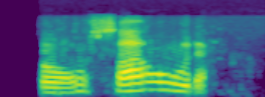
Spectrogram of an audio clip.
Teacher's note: tienes tu vibrante múltiple y tienes tu vibrante simple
